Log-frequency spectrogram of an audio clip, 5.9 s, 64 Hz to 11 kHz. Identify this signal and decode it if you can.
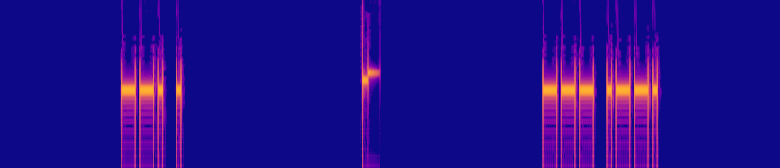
Morse code, heard as a keyed tone, about 36 wpm, 700 Hz. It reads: G E O P
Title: Top Two Letter Combinations in Words 35wpm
